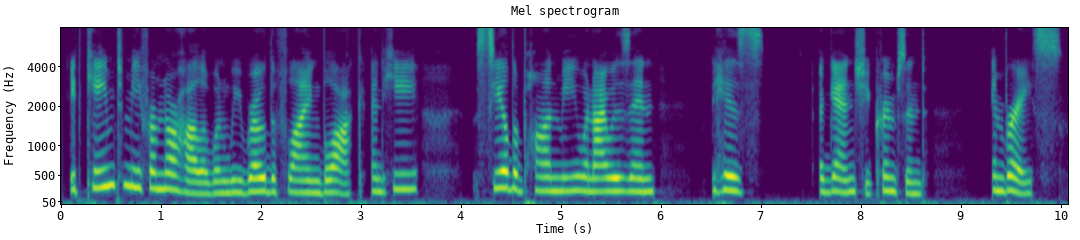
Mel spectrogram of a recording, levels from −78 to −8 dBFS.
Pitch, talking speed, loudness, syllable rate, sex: 230 Hz, 130 wpm, -18 LUFS, 4.6 syllables/s, female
